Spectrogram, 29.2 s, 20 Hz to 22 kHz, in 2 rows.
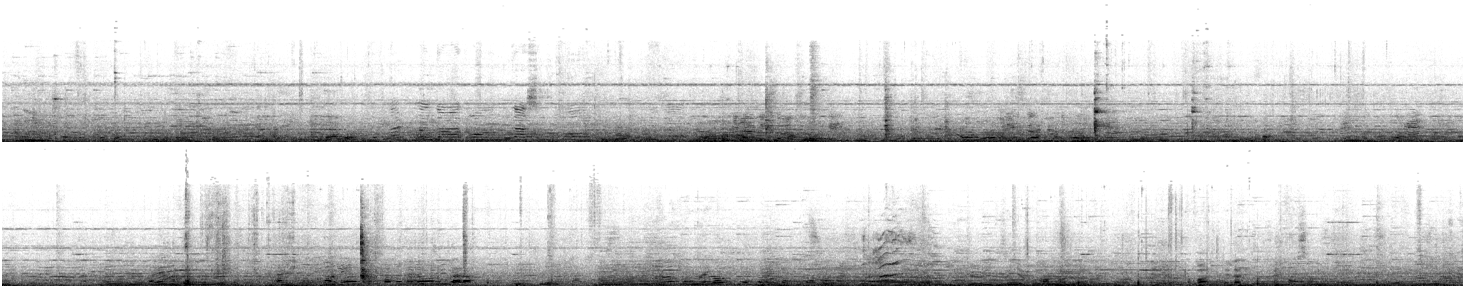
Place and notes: Place Gutenberg, Strasbourg, Frankreich - carousel
the old children's carousel with music and passers-by, parents and their children, ringing when the ride starts and ambient noise
zoom h6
